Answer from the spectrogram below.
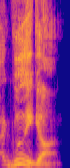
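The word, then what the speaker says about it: Guiagon: Okay, so Guyagon. I was kind of right. And then the other guy I wanted to pronounce was this dude.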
